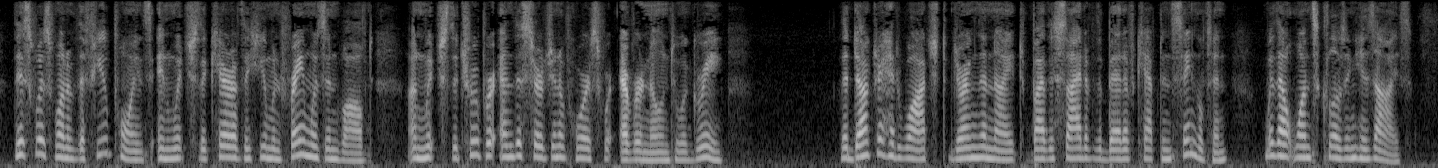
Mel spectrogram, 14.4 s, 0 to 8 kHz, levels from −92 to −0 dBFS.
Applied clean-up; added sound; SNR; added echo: none; none; none; none.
